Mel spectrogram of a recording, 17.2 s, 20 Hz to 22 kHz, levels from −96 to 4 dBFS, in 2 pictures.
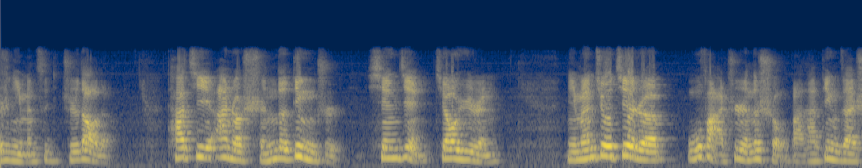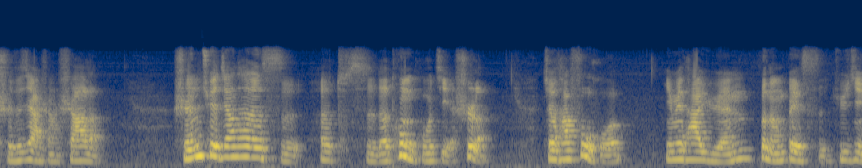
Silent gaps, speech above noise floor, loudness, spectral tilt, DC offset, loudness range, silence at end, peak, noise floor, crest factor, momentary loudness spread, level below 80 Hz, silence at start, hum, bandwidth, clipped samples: none; 35 dB; -17 LUFS; -6 dB/octave; under 0.1%; 5 LU; 0 s; 0 dBFS; -51 dBFS; 16 dB; 15 LU; -56 dBFS; 0 s; none; 7.8 kHz; under 0.1%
